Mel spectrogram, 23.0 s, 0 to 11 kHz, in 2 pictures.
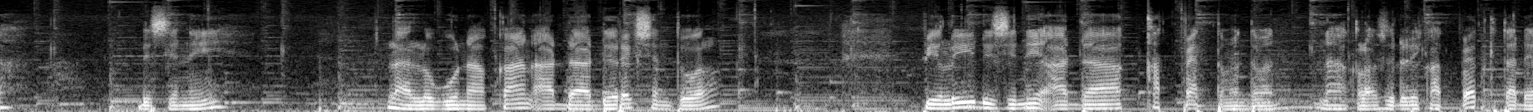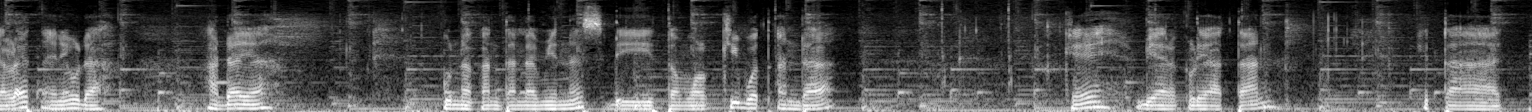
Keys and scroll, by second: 11.2 Delete, 14.4 -, 20.0 z, 21.9 -.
